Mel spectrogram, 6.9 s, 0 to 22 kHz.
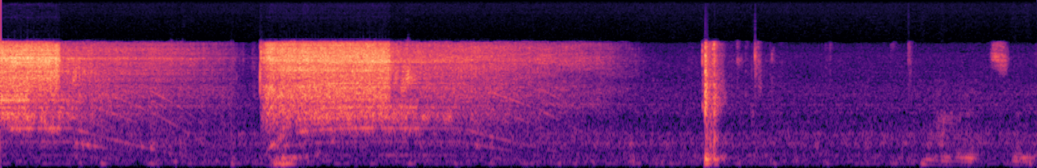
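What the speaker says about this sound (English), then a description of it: "I want to unscrew the fans just in case." Small power tool or electric screwdriver whirring in short bursts while unscrewing the fans inside an Acer Aspire S7 laptop, close and fairly loud, with a sharp click and light handling noises between runs.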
